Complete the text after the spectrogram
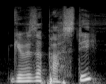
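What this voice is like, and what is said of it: Poor attempt at Newcastle accent. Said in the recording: “I can't do a Newcastle accent. It's the like... it's my worst accent by far... Anyway, I can't do it.”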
